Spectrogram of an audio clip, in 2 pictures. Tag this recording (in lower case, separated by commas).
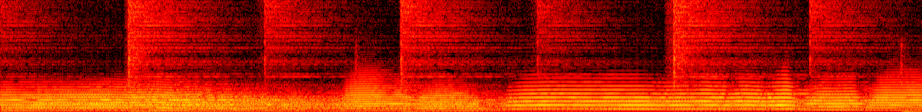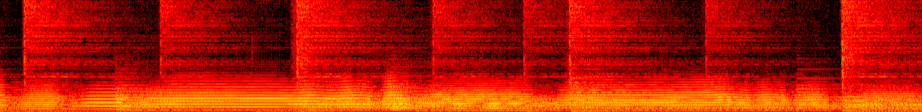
playing trombone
